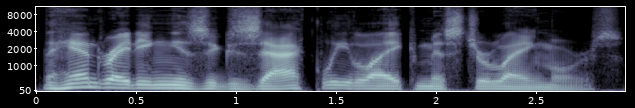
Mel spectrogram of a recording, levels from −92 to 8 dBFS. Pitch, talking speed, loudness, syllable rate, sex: 110 Hz, 140 wpm, -20 LUFS, 4.6 syllables/s, male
